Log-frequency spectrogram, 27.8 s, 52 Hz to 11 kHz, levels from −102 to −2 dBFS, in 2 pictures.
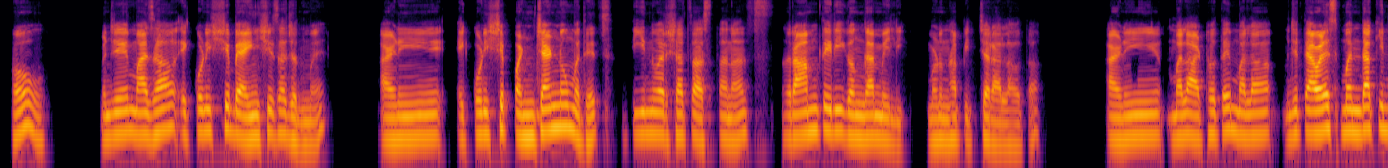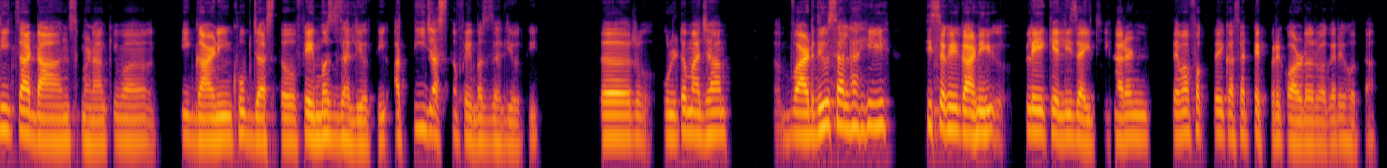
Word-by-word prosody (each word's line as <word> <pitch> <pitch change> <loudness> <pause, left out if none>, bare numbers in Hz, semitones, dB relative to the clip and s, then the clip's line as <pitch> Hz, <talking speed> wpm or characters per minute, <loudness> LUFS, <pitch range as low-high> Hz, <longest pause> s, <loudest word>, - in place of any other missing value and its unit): हो. 175 -1 -1 0.6
म्हणजे 155 +4 +1
माझा 160 +1 +2
1982 155 -2 +2
चा 155 - -2
जन्म 120 -5 -4
आहे. - - -8 0.6
आणि 135 +2 -1 0.2
1995 150 +5 +2
मध्येच 140 -1 -4 0.2
3 155 +1 -2
वर्षाचा 145 -2 -1
असतानाच 135 +2 -6 0.2
राम 155 +4 +4
तेरी 170 -1 +2
गंगा 140 -1 +2
मैली 130 -5 -2 0.2
म्हणून 125 0 -4
हा 135 - -3
पिक्चर 125 +1 -4
आला 110 -1 -4
होता. 110 -1 -12 0.7
आणि 140 +2 -1
मला 140 +2 +2
आठवतंय 155 +4 -1
मला 150 -3 -1
म्हणजे 155 -1 -5
त्यावेळेस 165 +2 +8
मंदाकिनीचा 170 -1 +3
डान्स 130 -1 +1
म्हणा 120 -1 -5
किंवा 130 -1 -7 0.5
ती 145 - -5
गाणी 130 +1 +4
खूप 155 -3 -4
जास्त 130 0 -2 0.2
फेमस 145 0 +3
झाली 125 -3 -3
होती. 120 +3 -7
अति 185 +6 -6
जास्त 150 0 -2
फेमस 130 -2 -5
झाली 120 -1 -9
होती. 110 - -13 0.7
तर 140 0 +3 0.3
उलटं 145 +3 -2
माझ्या 155 0 +1 0.6
अ, - - -19
वाढदिवसालाही 195 +5 +4 0.4
ती 205 - -1
सगळी 180 -2 +4
गाणी 160 0 +6 0.3
प्ले 170 -1 +6
केली 145 -2 +2
जायची. 130 -1 -2
कारण 140 +1 0 0.3
तेव्हा 155 +2 -1
फक्त 170 - -7
एक 155 -1 -3
असा 150 +1 -5
टेप - - -3
रेकॉर्डर 120 -3 -2
वगैरे 125 +2 -8
होता. 115 -3 -13
145 Hz, 140 wpm, -23 LUFS, 130-160 Hz, 0.7 s, त्यावेळेस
